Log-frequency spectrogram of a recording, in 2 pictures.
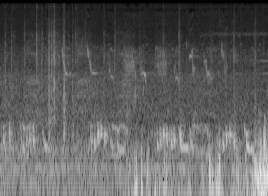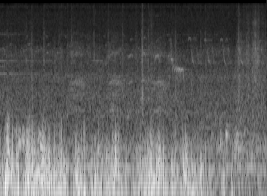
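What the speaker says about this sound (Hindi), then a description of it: "ये जी असद भाई के परवाज़ी कबूतर हैं" Asad's flying pigeons coo and chirp close by in a soft, repeated rhythm, with occasional wing flaps and no voices.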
